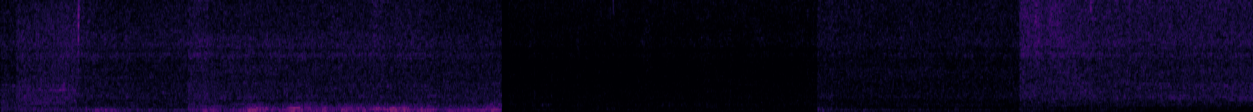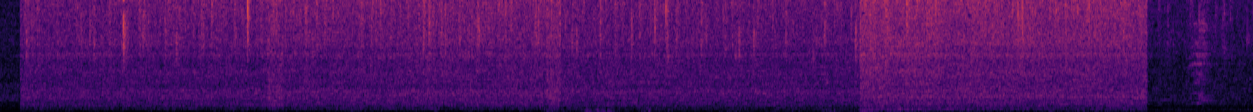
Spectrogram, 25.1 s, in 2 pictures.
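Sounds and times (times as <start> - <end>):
low thunder rumble: 0.2 - 5.0
heavy rain: 8.2 - 25.0.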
